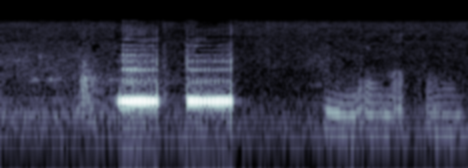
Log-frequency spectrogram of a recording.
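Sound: telephone ringing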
